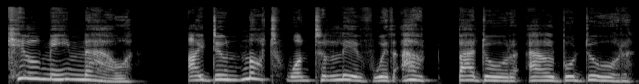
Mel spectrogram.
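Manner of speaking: a lover ready to die for his wife; tearful plea. Acted. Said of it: "There were tears in his eyes".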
